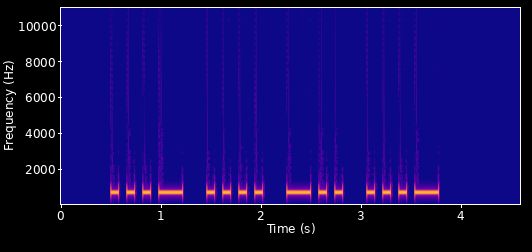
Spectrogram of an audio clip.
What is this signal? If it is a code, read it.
Morse code, heard as a keyed tone, about 15 wpm, 700 Hz. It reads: VHDV
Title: Four Challenging Letter-Number Combinations 15wpm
